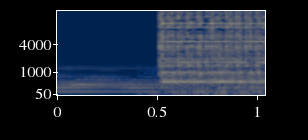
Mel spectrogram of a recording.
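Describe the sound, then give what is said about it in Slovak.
Telephone bell ringing at a police station. After a brief quiet hum, a loud, bright, continuous ring starts abruptly and holds steady to the end. “O 3 dní neskôr zazvoní na policajnej stanici telefón.”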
